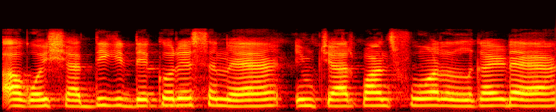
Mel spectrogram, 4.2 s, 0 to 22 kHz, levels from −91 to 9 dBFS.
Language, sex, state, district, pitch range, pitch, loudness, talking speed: Rajasthani, male, Rajasthan, Nagaur, 220-235 Hz, 230 Hz, -16 LUFS, 155 wpm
